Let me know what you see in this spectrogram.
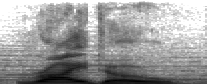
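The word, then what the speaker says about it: Raidou: And that's pronounced rhyo, but you don't really notice the U sound because it comes after an O, which sounds somewhat similar.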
